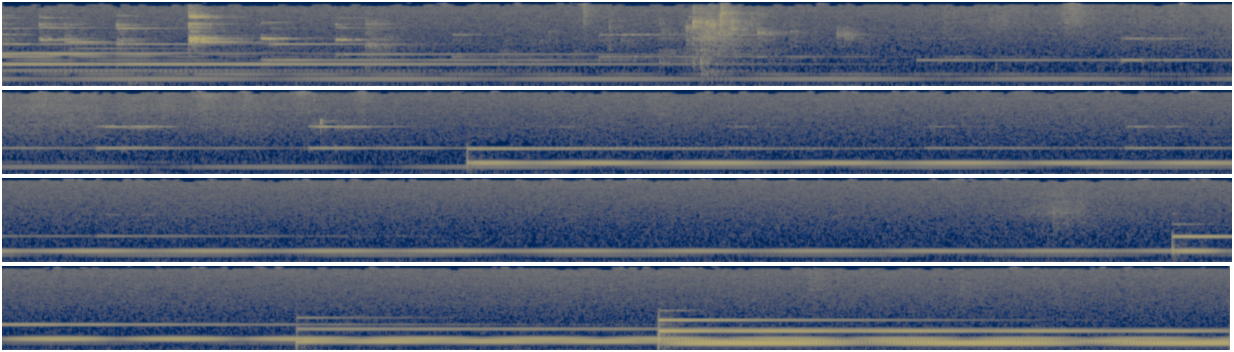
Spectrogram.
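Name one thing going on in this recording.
Crystal singing bowls ring with steady, pulsing tones.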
